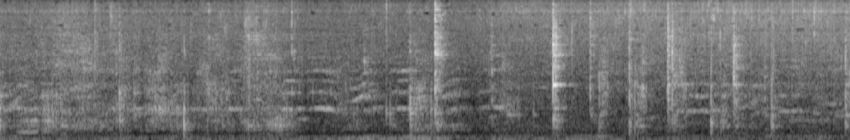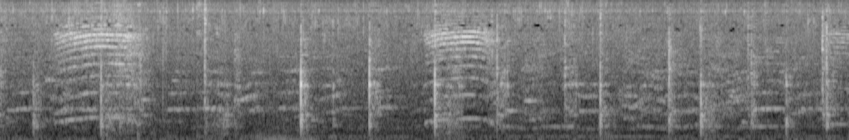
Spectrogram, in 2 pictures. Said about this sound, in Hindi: थोड़ा सा हमें फ्राई करना है और मैंने शुगर ऐड किया है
